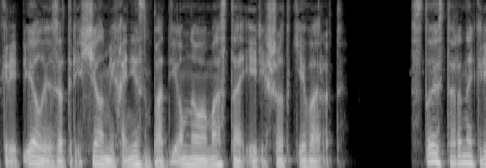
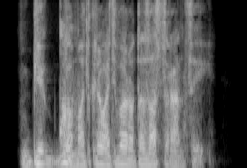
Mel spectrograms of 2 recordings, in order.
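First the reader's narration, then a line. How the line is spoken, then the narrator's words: Commander barking. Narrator (Russian): Рявкнул подошедший командир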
